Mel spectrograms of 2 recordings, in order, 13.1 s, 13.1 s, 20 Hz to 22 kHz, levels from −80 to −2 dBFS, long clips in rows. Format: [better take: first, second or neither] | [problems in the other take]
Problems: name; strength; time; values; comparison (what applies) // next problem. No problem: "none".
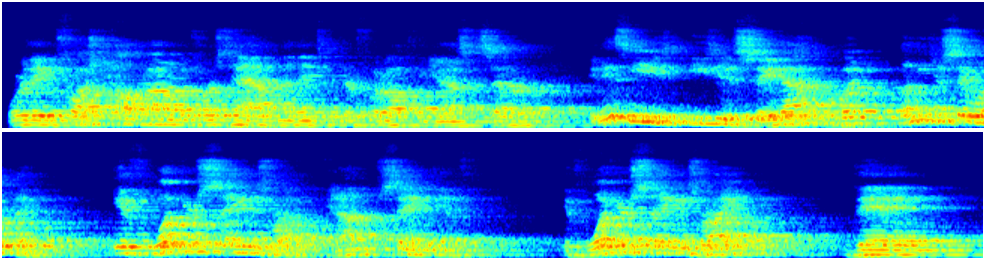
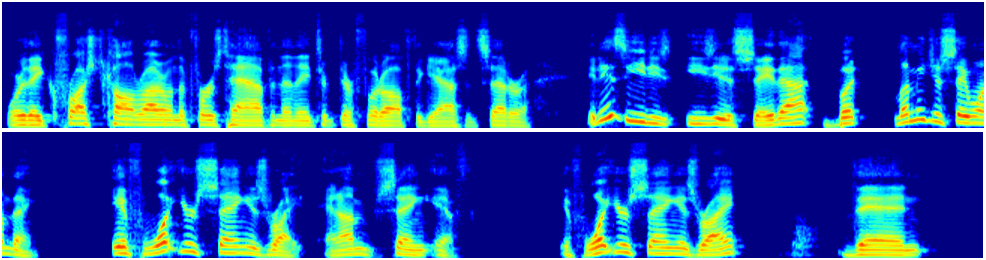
second | room echo; strong; dies away in 1.3 s // off-mic speech; far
